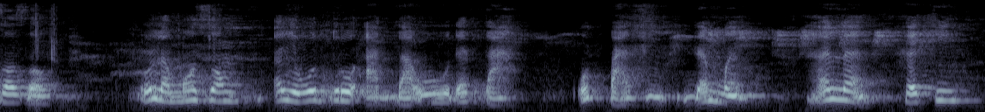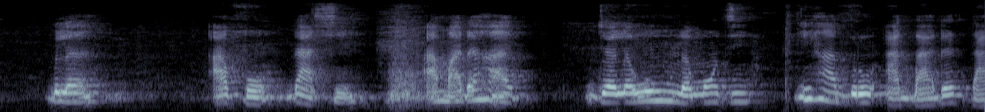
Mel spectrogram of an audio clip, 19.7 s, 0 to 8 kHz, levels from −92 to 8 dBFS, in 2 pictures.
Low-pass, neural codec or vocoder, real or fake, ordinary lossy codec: 7.2 kHz; codec, 16 kHz, 8 kbps, FreqCodec, larger model; fake; AAC, 48 kbps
